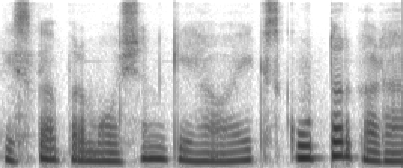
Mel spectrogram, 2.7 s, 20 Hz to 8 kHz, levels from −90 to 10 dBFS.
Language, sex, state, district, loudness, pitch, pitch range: Hindi, female, Haryana, Rohtak, -18 LUFS, 175 Hz, 155-200 Hz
